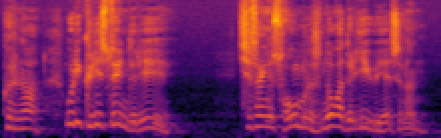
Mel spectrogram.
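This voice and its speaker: A man's voice: sits high, animated, fairly quick, creaky. A male pastor preaching a sermon, earnestly repeating key phrases and often prompting his congregation with questions. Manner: keeps asking the congregation questions and prompting replies.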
